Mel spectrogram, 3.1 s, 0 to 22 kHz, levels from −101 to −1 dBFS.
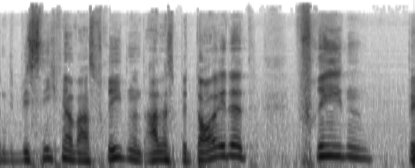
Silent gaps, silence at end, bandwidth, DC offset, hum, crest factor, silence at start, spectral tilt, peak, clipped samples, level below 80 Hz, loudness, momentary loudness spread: none; 0 s; 19.5 kHz; under 0.1%; none; 16 dB; 0 s; -4.5 dB/octave; -2 dBFS; under 0.1%; -44 dBFS; -18 LUFS; 11 LU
